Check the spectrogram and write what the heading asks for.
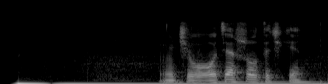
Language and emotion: Russian, positive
